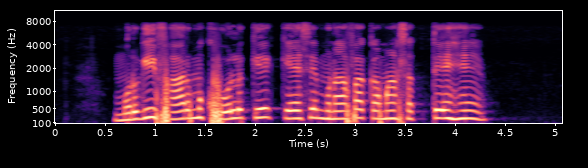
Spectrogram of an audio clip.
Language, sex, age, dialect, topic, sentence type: Hindi, male, 18-24, Kanauji Braj Bhasha, agriculture, question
